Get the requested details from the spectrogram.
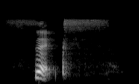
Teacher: so that X sound is kind of that KS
